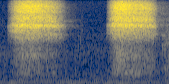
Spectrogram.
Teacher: To pronounce the shh sound, the tongue goes up. It doesn't block the air, but comes up and almost touches the roof of the mouth. The lips round a bit.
